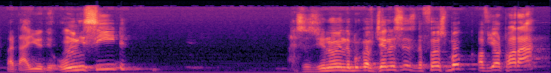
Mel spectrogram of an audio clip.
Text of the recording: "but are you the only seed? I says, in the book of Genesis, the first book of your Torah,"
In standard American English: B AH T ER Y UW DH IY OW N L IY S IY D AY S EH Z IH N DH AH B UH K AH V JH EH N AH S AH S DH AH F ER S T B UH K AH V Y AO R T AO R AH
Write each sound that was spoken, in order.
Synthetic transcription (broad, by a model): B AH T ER Y UW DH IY OW N L IY S IY D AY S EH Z IH N DH AH B UH K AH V JH EH N AH S AH S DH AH F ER S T B UH K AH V Y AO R T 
